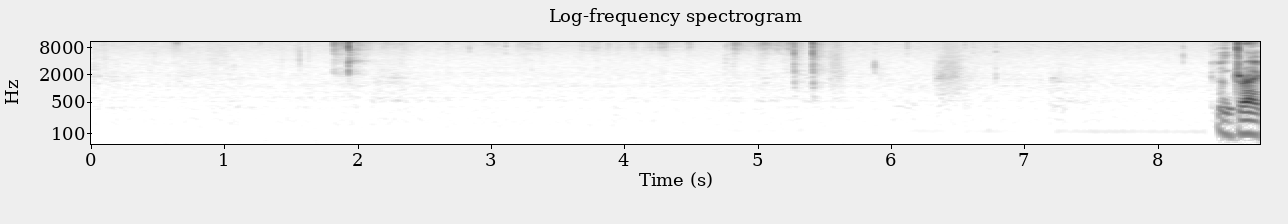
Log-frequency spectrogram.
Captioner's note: silence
